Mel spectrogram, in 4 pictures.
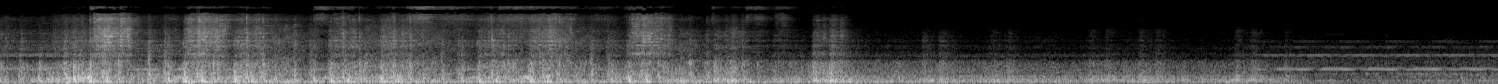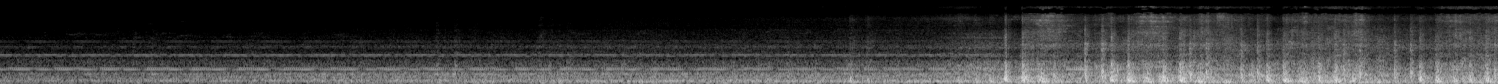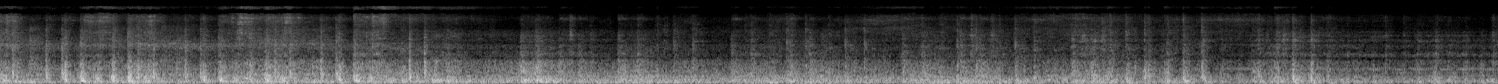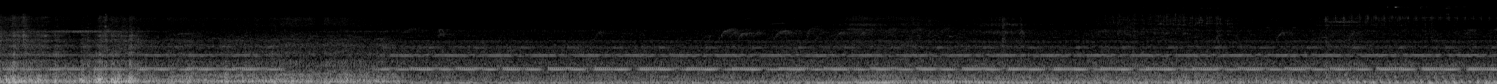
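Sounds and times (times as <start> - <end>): train wheels clicking over joints: 0.0 - 12.6, 23.4 - 46.4
steady high tone: 48.8 - 59.9.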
